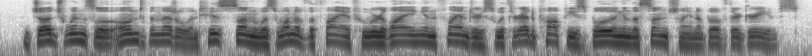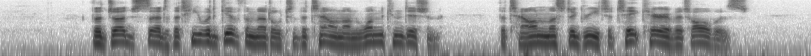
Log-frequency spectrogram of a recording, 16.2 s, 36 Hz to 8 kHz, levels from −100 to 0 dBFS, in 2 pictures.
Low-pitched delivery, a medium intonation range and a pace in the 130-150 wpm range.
No: low, 125 Hz; average, 3.7 semitones; average, 195 wpm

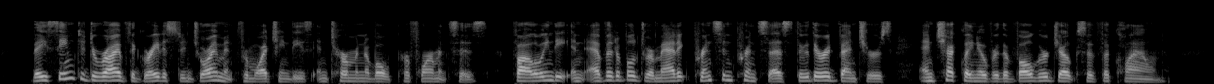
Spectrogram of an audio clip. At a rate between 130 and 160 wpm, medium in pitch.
Yes: average, 155 wpm; medium, 155 Hz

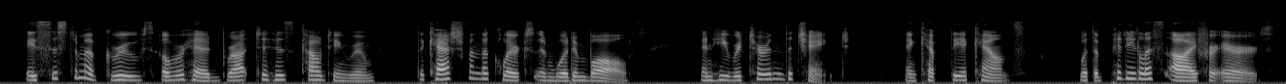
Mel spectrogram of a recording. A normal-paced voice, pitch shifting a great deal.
No: average, 155 wpm; average, 4.3 semitones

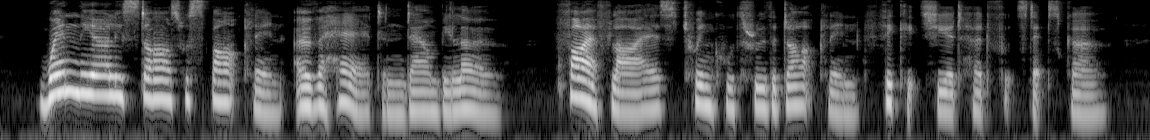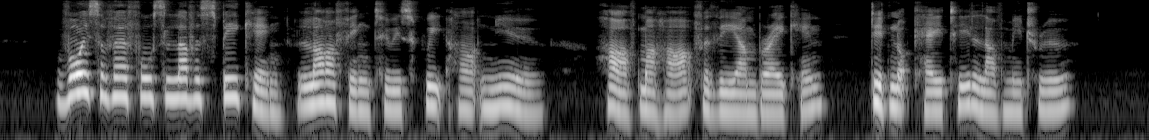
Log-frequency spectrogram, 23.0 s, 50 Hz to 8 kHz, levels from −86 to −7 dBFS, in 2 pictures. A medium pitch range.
No: wide, 5.9 semitones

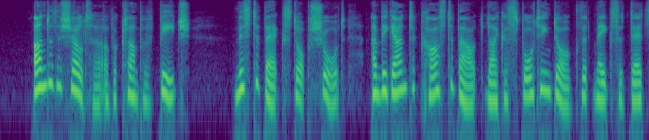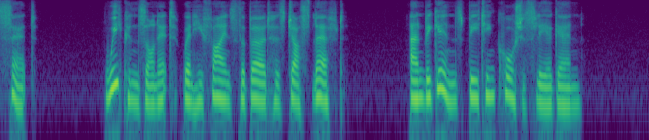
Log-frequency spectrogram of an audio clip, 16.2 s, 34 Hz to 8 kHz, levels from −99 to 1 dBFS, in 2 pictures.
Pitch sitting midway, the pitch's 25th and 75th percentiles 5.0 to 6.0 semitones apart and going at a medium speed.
Yes: medium, 170 Hz; average, 5.3 semitones; average, 155 wpm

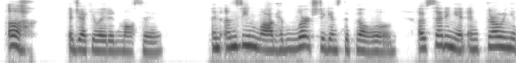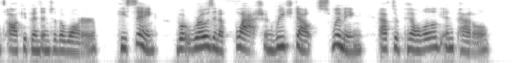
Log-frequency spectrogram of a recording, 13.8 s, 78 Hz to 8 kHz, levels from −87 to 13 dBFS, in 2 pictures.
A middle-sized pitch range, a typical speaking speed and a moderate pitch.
No: average, 3.9 semitones; average, 155 wpm; high, 225 Hz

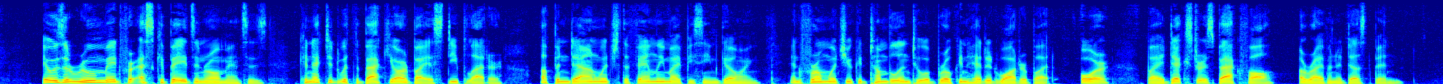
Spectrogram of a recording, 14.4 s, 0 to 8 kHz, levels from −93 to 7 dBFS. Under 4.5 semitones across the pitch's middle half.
Yes: average, 2.7 semitones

